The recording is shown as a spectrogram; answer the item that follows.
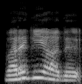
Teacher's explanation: ஒலிக்காம முழு மாத்திரை அளவு ஒலிக்காம என்னன்னா குறுகி ஒலிக்குது வரகியாது அப்படின்னு சொல்லும்போது அந்த கி அப்படின்ற எழுத்துக்கு வந்து என்னன்னா ஒரு மாத்திரை அளவுக்கு ஒலிக்கல அரை மாத்திரை அளவா வந்து குறைந்து ஒலிக்குது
